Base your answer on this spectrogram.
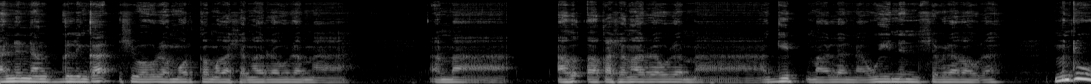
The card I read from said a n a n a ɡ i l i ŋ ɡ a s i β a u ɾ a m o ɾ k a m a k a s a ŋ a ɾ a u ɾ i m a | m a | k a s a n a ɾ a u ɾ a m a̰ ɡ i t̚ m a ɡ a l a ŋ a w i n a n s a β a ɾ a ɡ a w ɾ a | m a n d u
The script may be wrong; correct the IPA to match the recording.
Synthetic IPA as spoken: a n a n a ɡ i l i ŋ ɡ a s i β a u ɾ a m o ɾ k a m a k a s a ŋ a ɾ a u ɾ a m a | m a | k a s a ŋ a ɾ a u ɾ a m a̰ ɡ i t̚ m a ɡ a l a n a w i n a n s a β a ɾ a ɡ a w ɾ a | m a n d u

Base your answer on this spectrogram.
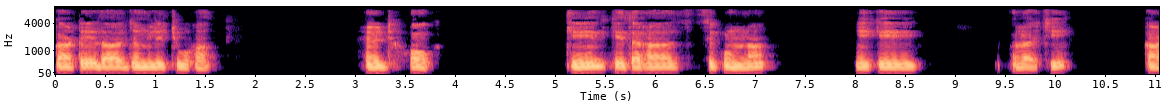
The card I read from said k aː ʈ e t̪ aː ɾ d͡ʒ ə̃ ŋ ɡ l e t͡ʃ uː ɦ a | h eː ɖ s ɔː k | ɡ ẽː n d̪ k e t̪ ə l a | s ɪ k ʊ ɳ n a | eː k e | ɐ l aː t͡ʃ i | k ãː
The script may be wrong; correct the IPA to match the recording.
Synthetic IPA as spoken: k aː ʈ e d̪ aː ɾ d͡ʒ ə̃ ŋ ɡ l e t͡ʃ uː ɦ a | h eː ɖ h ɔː k | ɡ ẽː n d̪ k e t̪ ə ɾ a | s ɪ k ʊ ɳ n a | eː k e | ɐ l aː t͡ʃ i | k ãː

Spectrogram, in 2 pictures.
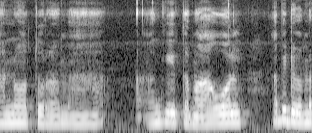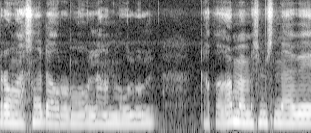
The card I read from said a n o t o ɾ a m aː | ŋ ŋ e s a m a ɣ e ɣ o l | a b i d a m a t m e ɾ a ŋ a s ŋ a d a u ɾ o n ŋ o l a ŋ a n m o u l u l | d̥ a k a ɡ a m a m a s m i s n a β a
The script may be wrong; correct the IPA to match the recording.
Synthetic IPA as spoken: a n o t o ɾ a m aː | ŋ ɡ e t a m a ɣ a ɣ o l | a b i d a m a m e ɾ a ŋ a s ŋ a d a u ɾ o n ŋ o l a ŋ a n m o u l u l | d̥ a k a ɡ a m a m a s m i s n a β e

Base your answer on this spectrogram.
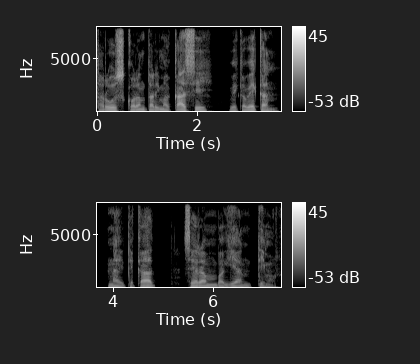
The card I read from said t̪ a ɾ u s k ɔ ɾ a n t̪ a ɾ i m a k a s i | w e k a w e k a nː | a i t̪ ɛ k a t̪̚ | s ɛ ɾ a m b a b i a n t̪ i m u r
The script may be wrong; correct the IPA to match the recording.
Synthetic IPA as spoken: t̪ a ɾ u s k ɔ ɾ a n t̪ a ɾ i m a k a s i | w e k a w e k a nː | a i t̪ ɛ k a t̪̚ | s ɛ ɾ a m b a ɡ i a n t̪ i m u r

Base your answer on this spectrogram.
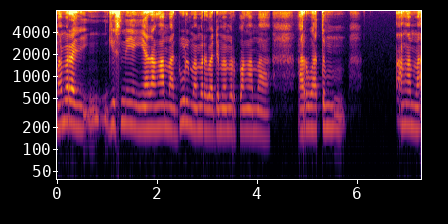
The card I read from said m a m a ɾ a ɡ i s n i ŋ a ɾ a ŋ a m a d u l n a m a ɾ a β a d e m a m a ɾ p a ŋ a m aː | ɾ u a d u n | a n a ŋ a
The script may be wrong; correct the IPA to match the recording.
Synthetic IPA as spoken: m a m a ɾ a ɡ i s n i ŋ a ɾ a ŋ a m a d u l m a m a ɾ a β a d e m a m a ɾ p a ŋ a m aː | ɾ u a t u m | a ŋ a m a

